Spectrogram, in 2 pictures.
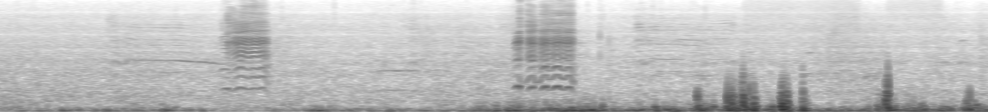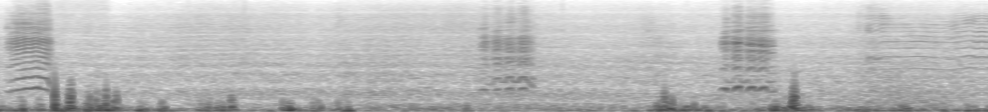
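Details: Wild goats walking along the coast of Cape Verde, Africa: several wavering, nasal bleats at irregular intervals, some short, some drawn out, over steady low rumbling noise and scattered thumps.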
